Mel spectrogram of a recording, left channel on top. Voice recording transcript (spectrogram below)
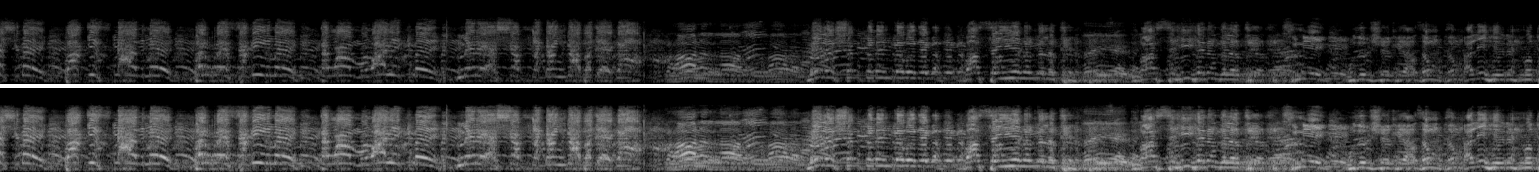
میں، پاکستان میں، بر صغیر میں، تمام ممالک میں میرے اشرف کا ڈنگا بجے گا. سبحان اللہ، میرے اشرف کا ڈنگا بجے گا. بات صحیح ہے نہ غلط ہے؟ بات صحیح ہے نہ غلط ہے؟ سنیے حضور شیخ اعظم علیہ رحمت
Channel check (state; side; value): quieter; left; 12.9 dB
